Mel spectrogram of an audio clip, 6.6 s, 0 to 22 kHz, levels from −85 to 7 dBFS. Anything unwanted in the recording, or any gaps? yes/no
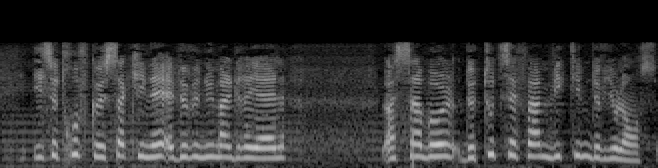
no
